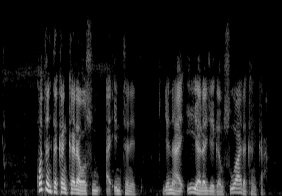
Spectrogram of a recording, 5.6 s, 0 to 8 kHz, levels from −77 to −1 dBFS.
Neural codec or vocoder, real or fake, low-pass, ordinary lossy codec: none; real; 7.2 kHz; none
